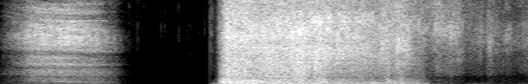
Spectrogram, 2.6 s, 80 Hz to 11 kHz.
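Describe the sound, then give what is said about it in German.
A soft breathy intake, a brief pause, then one loud, forceful puff blown as hard as possible into a bag from about 10 centimetres away, a broad rushing whoosh lasting about a second before it fades out. No one speaks. “ähm, mach die jetzt hier vorne einfach nur auf mit äh, ein bisschen Abstand, so, sag mal, so 10 Zentimetern, puste ich jetzt so feste wie ich kann in die Tüte rein, ja.”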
